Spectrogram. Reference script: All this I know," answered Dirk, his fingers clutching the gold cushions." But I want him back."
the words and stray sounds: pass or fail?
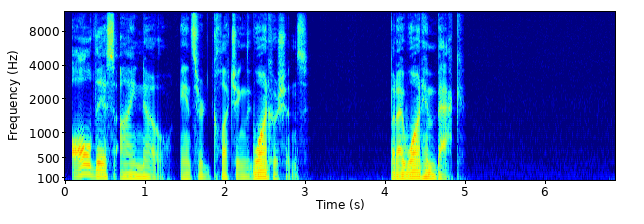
fail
